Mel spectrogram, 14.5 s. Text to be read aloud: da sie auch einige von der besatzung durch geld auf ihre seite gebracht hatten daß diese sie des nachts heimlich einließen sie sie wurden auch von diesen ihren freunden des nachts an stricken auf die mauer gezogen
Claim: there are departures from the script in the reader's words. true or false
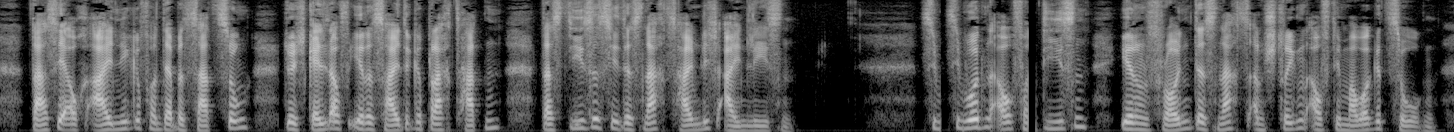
false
